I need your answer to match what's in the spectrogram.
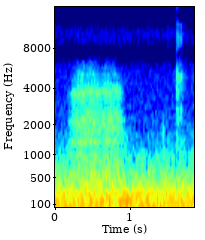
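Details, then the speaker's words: Tsurinoya Dark Wolf 50 BFS reel, brakes at zero, stock bearings before the ceramic upgrade: the spool spins freely with a soft, even whir, little or no side play, very quiet and smooth, normal. "little or no side play and it's very quiet very smooth it's very nice"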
